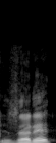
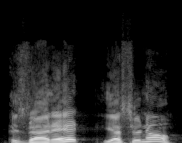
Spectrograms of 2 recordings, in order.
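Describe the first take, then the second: First: Said in the usual way. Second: Louder repeat demanding an answer; pushing harder. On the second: Real, not acted. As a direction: press the question on them again, louder.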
